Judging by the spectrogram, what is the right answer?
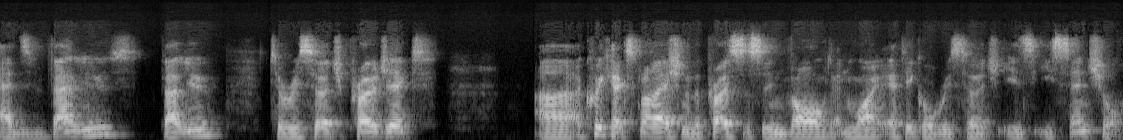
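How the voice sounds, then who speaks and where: A man with an Australian accent speaks at a moderate pace and medium pitch, his intonation lively against a quiet background. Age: 60s. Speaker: psychologist and webinar moderator. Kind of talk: webinar introduction.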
